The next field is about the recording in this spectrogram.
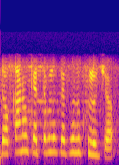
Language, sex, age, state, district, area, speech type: Odia, female, 18-30, Odisha, Malkangiri, urban, conversation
